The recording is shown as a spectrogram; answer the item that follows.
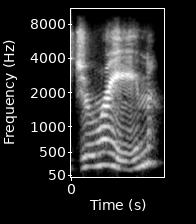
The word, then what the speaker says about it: Gereen: my name is Jaren it's spelled and looks like green so I always have to say it's jene like Tangerine so I've been saying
